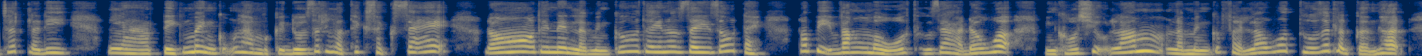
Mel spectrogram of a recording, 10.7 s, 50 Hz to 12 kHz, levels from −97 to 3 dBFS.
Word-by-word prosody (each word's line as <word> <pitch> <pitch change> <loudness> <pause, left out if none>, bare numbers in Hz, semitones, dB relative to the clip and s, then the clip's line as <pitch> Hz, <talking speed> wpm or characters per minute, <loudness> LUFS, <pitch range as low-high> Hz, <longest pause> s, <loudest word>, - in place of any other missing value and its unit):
chất 325 +1 -7
là 230 - 0
đi 265 +2 0 0.3
là 235 -4 0
tính 245 +5 +3
mình 310 -6 +4
cũng 250 +4 -9
là 295 -2 +1
một 230 -3 -2
cái 215 - -1
đứa 230 +2 +3
rất 345 +7 -5
là 290 -6 0
thích 310 -1 -6
sạch 270 - -8
sẽ, 320 +3 -2 0.3
đó, 310 +4 +4
thế 310 - +2
nên 290 -3 +4
là 215 -4 +3
mình 195 -1 -1
cứ 335 - -1
thấy 315 -2 +2
nó 320 0 +2
dây 295 -1 +3
rớt 355 +4 -2
này, 240 -4 -1 0.3
nó 360 - +1
bị 355 - -1
văng 280 +3 0
màu 220 -6 +3
các - - -9
thứ 230 - -5
ra 270 +3 -2
ở - - -2
đâu 260 +6 0
á, 325 -3 +4 0.3
mình 200 - +1
khó 220 +3 -3
chịu 235 - -4
lắm, 320 +7 +5
là 230 -3 0
mình 200 -2 +1
cứ - - -8
phải 190 - -3
lau 275 +7 0
các 365 - -1
thứ 285 -1 -1
rất 365 +1 -2
là - - +2
cẩn 195 0 -2
thận, 245 -1 +2
275 Hz, 290 wpm, -22 LUFS, 235-310 Hz, 0.3 s, lắm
